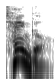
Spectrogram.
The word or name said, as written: tangle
